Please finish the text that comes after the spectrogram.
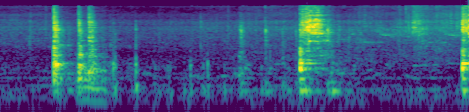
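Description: Instant noodles with pork belly are stir-fried in a pan: scattered metallic scrapes and clanks of a utensil against the pan, with soft sizzling between sharper knocks, fairly close and mostly quiet.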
